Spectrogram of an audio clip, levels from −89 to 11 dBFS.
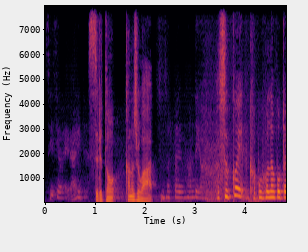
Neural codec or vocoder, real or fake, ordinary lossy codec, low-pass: codec, 16 kHz, 0.5 kbps, X-Codec, WavLM features, trained on Multilingual LibriSpeech; fake; none; none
